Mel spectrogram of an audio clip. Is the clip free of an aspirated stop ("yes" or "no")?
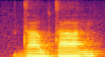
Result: yes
